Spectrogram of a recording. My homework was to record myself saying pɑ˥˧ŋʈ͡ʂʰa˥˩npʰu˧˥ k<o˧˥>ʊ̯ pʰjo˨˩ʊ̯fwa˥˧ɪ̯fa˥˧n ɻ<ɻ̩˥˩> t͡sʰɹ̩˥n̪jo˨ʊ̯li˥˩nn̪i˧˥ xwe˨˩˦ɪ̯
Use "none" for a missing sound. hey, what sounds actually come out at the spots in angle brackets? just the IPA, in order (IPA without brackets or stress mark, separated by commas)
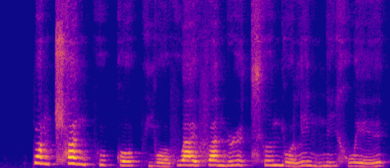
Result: o˧˥, ɻ̩˥˩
